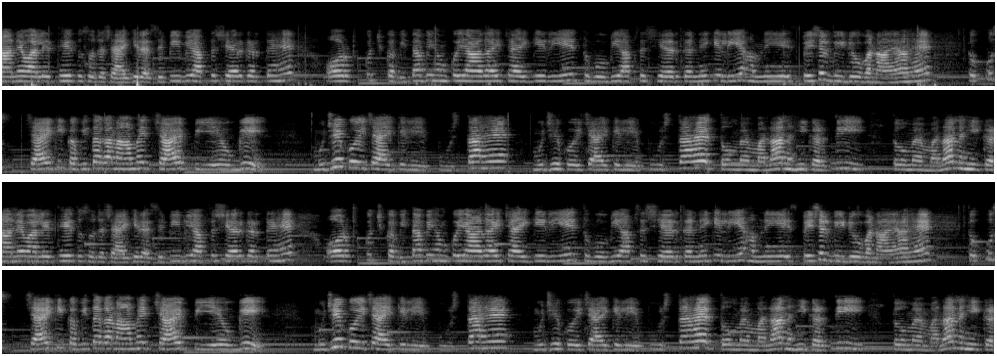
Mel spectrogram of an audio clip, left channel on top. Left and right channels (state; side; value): normal; both; correlation 0.41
